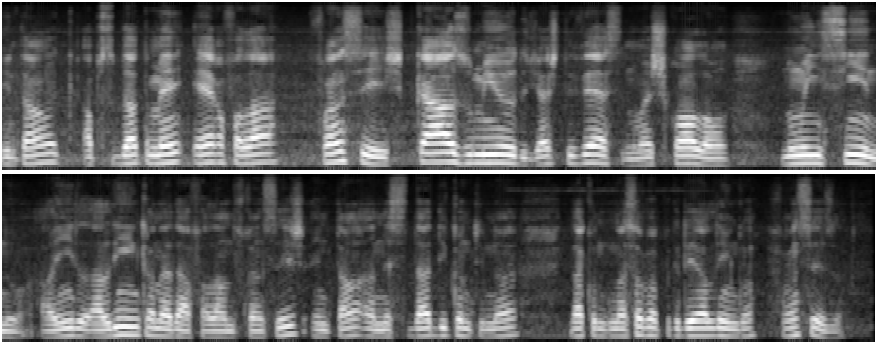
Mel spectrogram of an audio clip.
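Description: A man talks at a moderate pace in a fairly high pitch. It is an unremarkable speaking voice with fairly even intonation. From São Tomé and Príncipe. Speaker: student. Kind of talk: street interview. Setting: outdoors in a city park.

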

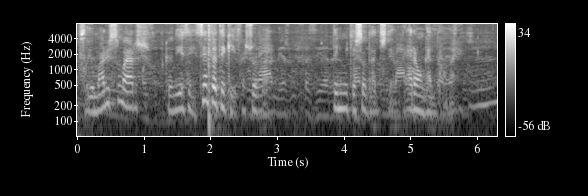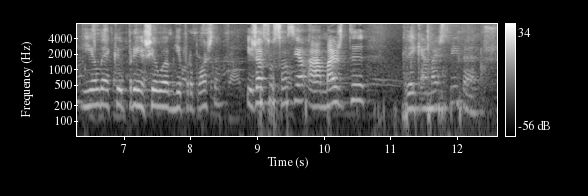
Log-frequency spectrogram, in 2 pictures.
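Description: Lively intonation with audible room echo and noticeable background noise. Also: woman, medium pitch for a woman, moderate pace. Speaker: former mayor. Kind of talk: interview testimony.

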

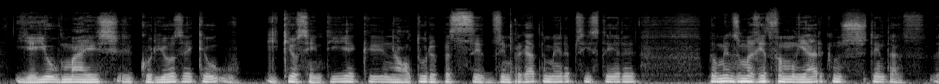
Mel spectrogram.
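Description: A man speaks at a fairly quick pace with a medium pitch and fairly even intonation. His tone is dark and mellow, and somewhat breathy. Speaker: journalist. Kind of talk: interview conversation.

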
